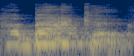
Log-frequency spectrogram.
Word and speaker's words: Habakkuk: Habakkuk, whose name rhymes with cook. Cook, Habakkuk.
